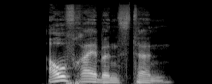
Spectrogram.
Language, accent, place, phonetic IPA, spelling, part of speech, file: German, Germany, Berlin, [ˈaʊ̯fˌʁaɪ̯bn̩t͡stən], aufreibendsten, adjective, De-aufreibendsten.ogg
- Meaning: 1. superlative degree of aufreibend 2. inflection of aufreibend: strong genitive masculine/neuter singular superlative degree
